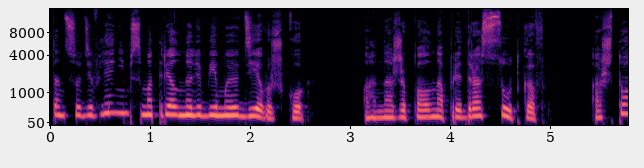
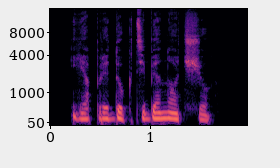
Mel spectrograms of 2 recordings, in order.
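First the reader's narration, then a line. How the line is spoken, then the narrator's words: Whisper. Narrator (Russian): шепнул он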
